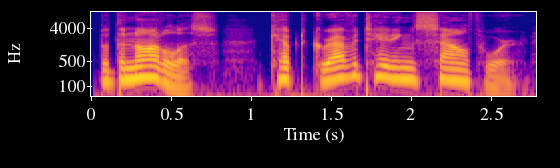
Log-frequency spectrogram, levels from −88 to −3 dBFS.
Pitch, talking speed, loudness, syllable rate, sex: 140 Hz, 130 wpm, -18 LUFS, 5.0 syllables/s, male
